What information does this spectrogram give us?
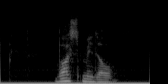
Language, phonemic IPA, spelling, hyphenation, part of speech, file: Dutch, /ˈʋɑsˌmɪ.dəl/, wasmiddel, was‧mid‧del, noun, Nl-wasmiddel.ogg
- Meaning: laundry detergent, washing agent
